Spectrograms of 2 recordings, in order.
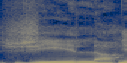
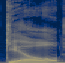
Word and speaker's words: Gilles: When Amelita comes to her rescue, Amelita brings Carrie to the table where she meets Gilles. – Yeah, it's spelled Gil, but it's Gilles.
